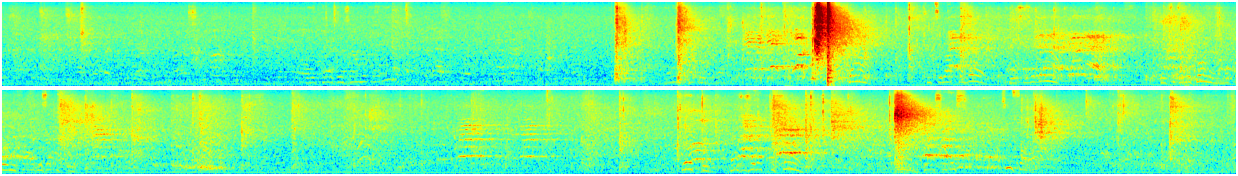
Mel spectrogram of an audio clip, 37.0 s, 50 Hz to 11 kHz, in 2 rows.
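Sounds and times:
steady hum: 1.3 - 37.0
hockey sticks cracking: 10.2 - 16.0, 26.7 - 32.6
players shouting: 14.0 - 18.6, 25.2 - 27.0, 28.6 - 33.7.

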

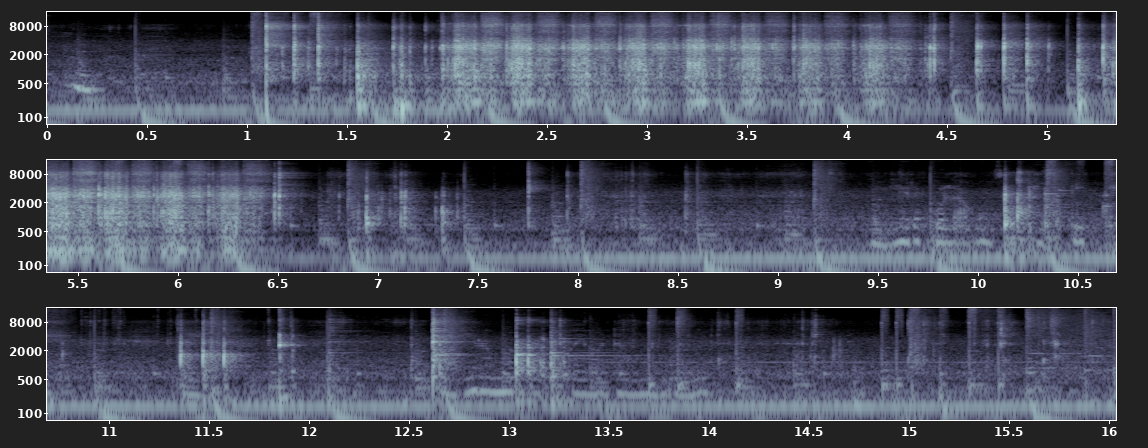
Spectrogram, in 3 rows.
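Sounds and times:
coconut grated on metal grater: 1.1 - 7.4.

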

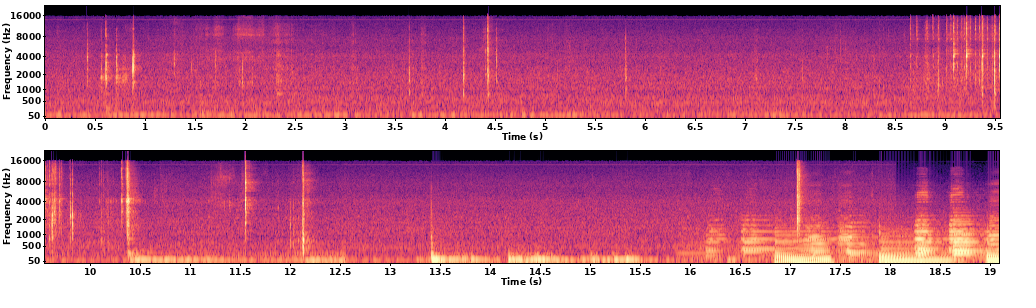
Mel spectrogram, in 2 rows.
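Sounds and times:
music: 15.9 - 19.0.

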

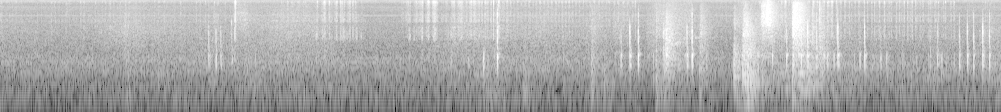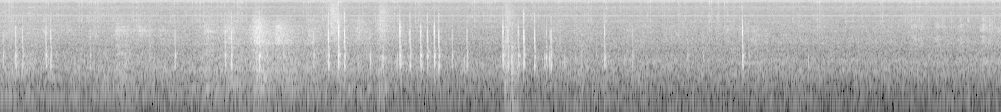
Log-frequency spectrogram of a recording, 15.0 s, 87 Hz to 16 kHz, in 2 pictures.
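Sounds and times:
faint room hiss: 0.0 - 15.0
clicks and knocks of handling: 1.5 - 13.4.

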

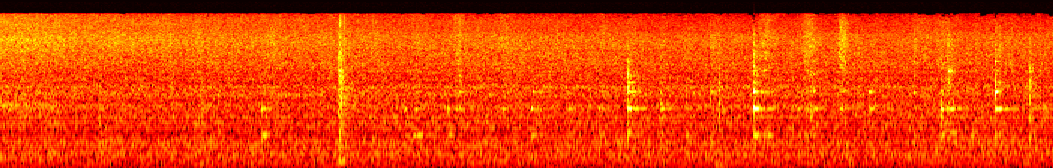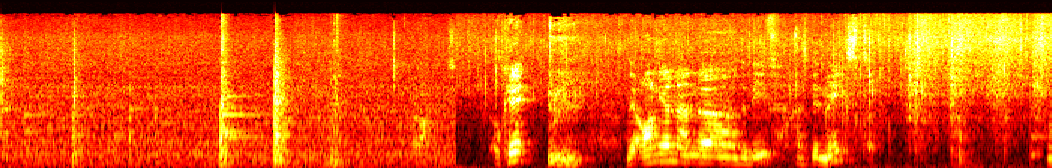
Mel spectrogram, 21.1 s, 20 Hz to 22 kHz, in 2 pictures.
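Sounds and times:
steady hiss: 0.0 - 6.4, 14.4 - 21.0
pan knocking on hob: 3.4 - 7.8, 8.7 - 13.6
wooden spatula scraping pan: 3.9 - 10.1, 18.9 - 21.0.

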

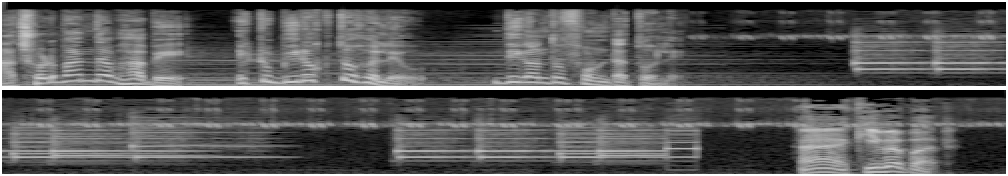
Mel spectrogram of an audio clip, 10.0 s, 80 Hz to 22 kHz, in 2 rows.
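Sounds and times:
cricket chirring: 2.5 - 10.0
phone ringtone chiming melody: 4.3 - 8.5.

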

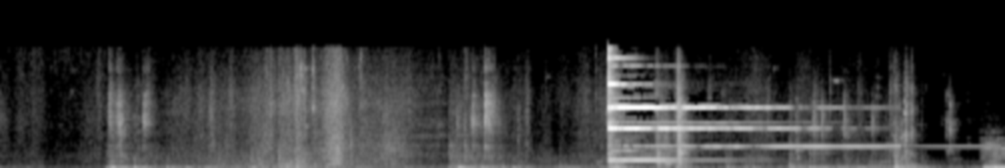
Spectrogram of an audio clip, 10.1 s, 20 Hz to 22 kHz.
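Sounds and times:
bell-like chime: 6.1 - 9.9.

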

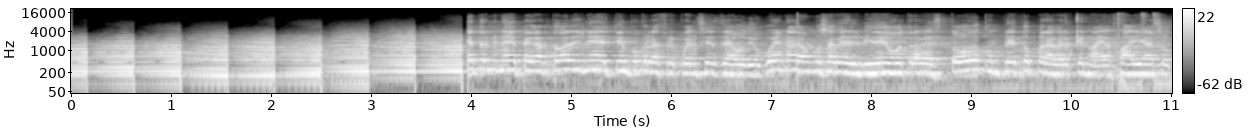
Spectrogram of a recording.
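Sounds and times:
pulsing distorted chord: 0.0 - 6.0.

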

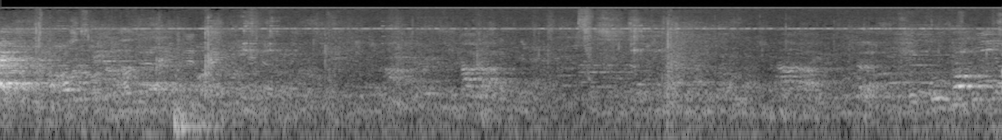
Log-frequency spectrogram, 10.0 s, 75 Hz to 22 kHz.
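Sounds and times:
crowd voices in sports hall: 0.0 - 10.0.

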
